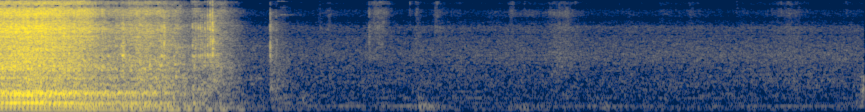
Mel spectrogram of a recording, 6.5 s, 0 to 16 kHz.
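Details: Toro CCR3000 single-stage snowblower, 5 hp Suzuki engine, started on choke after priming and run dry for summer storage: runs loud under two seconds, then fades and quits as the carburetor empties. Fuel starvation stall.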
